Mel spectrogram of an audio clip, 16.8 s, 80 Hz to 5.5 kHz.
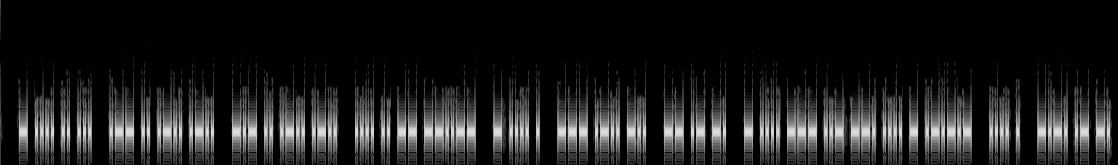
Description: Morse code, heard as a keyed tone, about 30 wpm, 600 Hz. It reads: THIS WILL KILL HIM, THE OLD MAN THOUGHT. HE CAN
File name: the old man and the sea / the old man and the sea 1 30wpm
